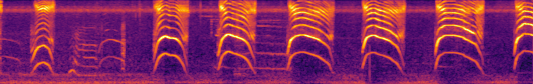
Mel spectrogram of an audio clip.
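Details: Pet cat meowing insistently, a few soft short calls then loud long arched meows roughly once a second, with low rumbling background noise and a thin steady high tone.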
